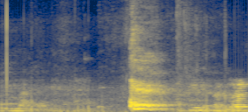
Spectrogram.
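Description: A person coughs once, loudly, a little past the middle, over low voices.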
